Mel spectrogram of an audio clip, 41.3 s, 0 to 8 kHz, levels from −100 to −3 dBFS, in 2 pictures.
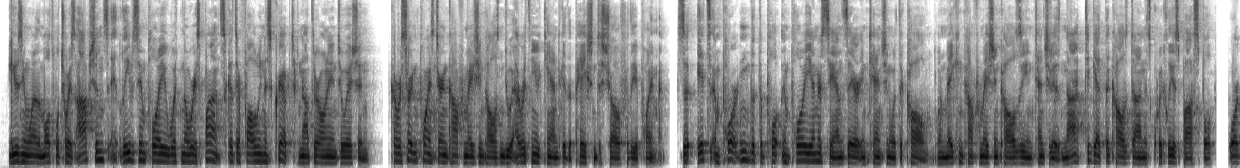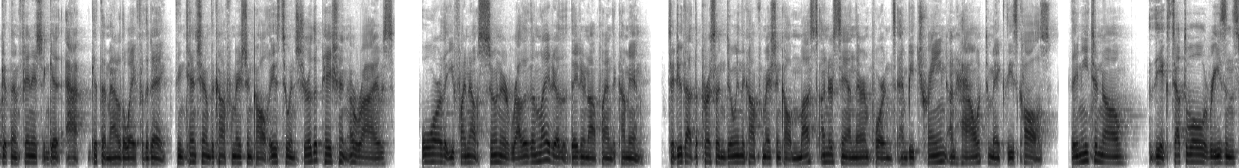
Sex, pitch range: male, 100-120 Hz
